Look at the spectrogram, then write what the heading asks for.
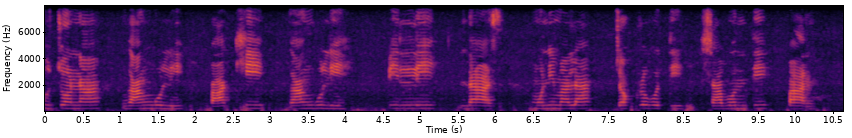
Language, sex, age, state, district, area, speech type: Bengali, female, 60+, West Bengal, Purba Medinipur, rural, spontaneous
